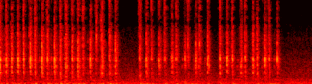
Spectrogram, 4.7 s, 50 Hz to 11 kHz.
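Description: Clicky switches on a Razer Huntsman Mini 60% gaming keyboard, with plastic bottom and metal top, rattle in quick, sharp bursts of keystrokes with a brief pause midway, close and crisp, no talking.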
